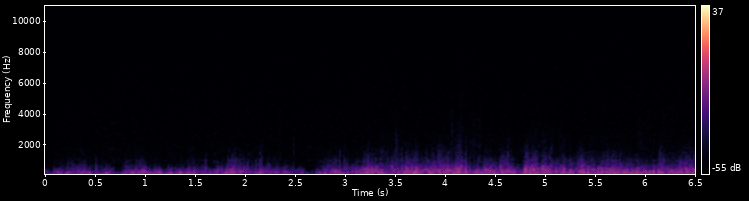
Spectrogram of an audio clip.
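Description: Uneven low wind noise buffeting the microphone, dipping briefly around the middle.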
